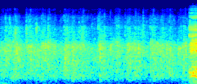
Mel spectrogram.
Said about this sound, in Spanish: un aplauso a Dios.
